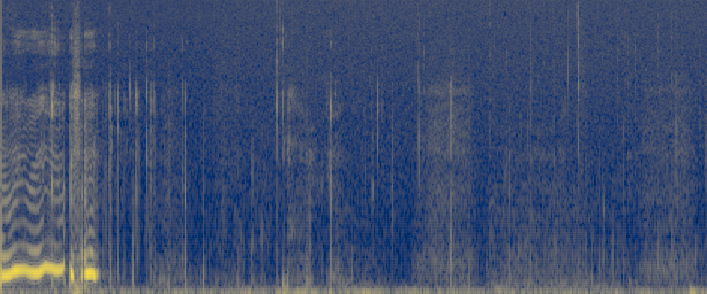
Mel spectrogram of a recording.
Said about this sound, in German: Ihr seid gerade verwirrt, aber denkt mal, ich esse meine Banane, weil das mache ich eh nebenbei gar nicht. Ihr könntet mich schmatzen hören, vielleicht klappt das ja.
